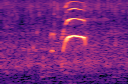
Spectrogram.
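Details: Eurasian oystercatcher (Haematopus ostralegus), mud-billed, in vegetation at Axios Delta National Park, Thessaloniki, Greece, gives an alarm call: one loud, shrill, slightly arched 'kleep' after a faint short note, over a soft watery background hiss.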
